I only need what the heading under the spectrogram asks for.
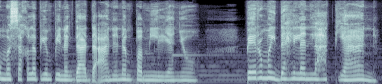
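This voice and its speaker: A caring young Filipino woman played by an actress, steadfast and reassuring in an earnest radio drama style. Her voice sits at a middle pitch, with music behind it. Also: lightly acted. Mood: tender reassurance.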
